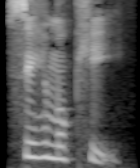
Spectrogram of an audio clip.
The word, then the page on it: सिंह-मुखी: Hindi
